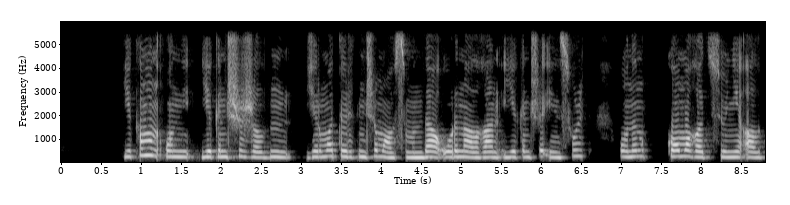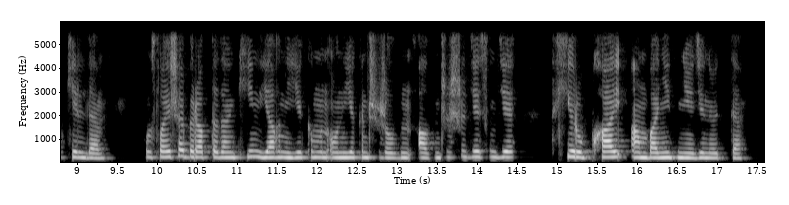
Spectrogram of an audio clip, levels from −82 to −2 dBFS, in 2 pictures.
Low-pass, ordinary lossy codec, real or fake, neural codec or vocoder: 5.4 kHz; AAC, 48 kbps; real; none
